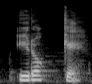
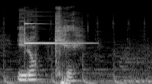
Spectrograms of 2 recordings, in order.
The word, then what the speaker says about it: 이렇게: for me was that a 히읗 coming before or after any of these consonants will always make that consonant become aspirated, to have air in it. I used to pronounce these words as 이렇게, 그렇게, 그렇다면.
